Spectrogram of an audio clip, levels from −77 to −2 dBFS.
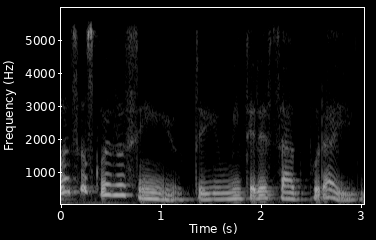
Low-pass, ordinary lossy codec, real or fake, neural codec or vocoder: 5.4 kHz; none; real; none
